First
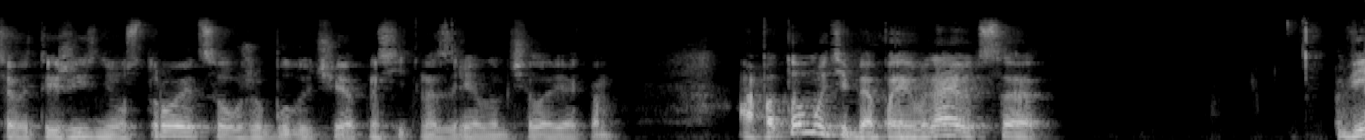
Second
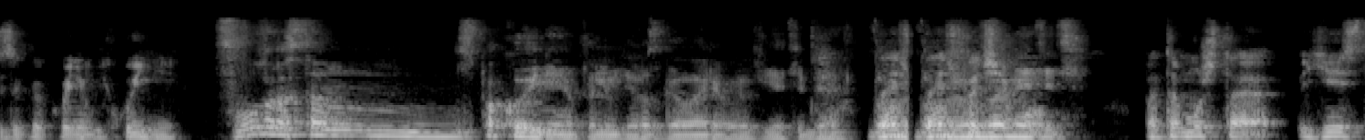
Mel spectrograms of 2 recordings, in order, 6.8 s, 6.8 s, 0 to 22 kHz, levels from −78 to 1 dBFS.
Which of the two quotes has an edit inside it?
second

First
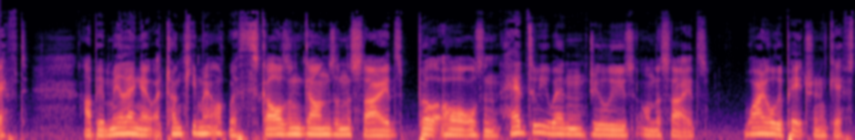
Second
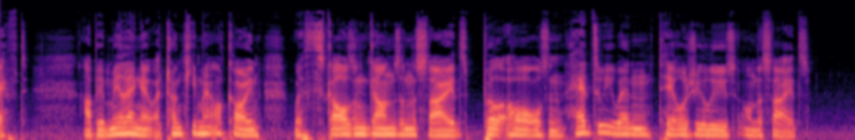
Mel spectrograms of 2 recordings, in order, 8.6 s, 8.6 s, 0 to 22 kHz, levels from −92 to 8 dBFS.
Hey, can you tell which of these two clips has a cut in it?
first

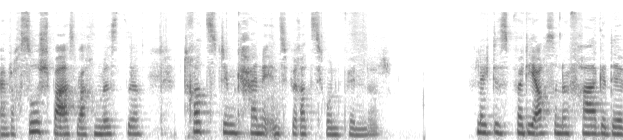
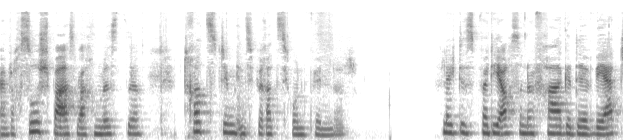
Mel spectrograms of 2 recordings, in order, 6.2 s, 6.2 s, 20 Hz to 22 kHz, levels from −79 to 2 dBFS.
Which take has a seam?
second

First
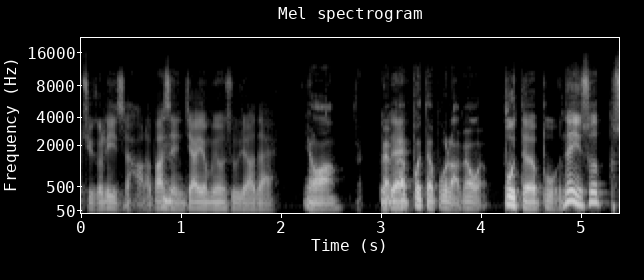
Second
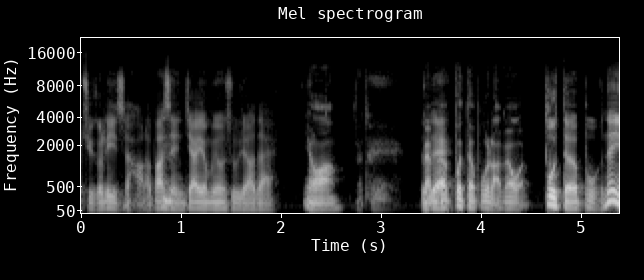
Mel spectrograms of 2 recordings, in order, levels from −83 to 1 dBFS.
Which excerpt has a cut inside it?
first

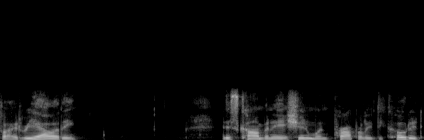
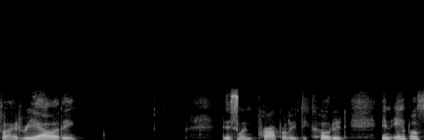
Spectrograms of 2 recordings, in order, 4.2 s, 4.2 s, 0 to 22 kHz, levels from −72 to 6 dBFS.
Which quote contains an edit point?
second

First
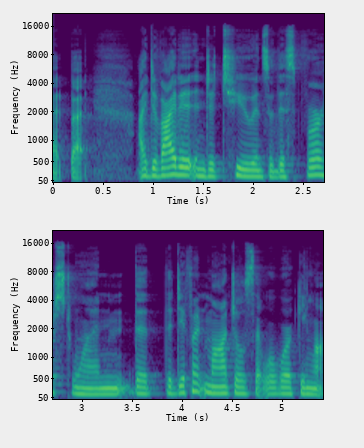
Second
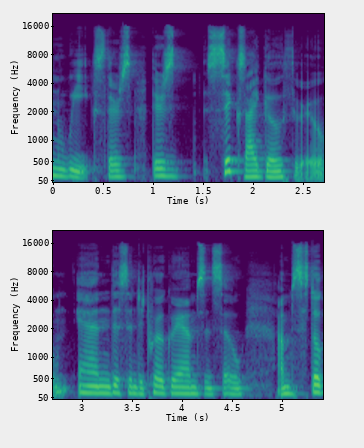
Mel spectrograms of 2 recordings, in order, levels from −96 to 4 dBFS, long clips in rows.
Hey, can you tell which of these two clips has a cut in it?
second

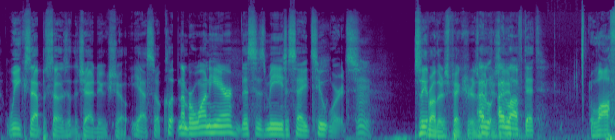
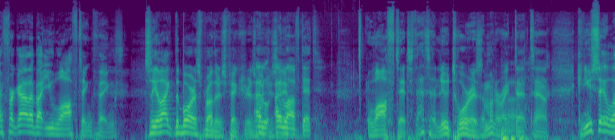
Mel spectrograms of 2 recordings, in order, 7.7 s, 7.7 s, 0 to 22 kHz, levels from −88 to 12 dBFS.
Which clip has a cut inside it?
first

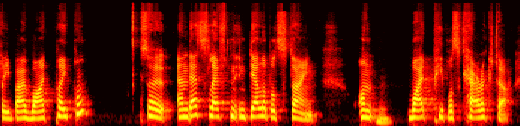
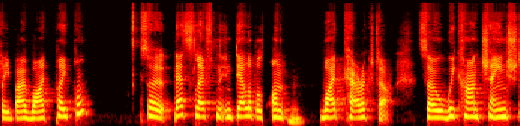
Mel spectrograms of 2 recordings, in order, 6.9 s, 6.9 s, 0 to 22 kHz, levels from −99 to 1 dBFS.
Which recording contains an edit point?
second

